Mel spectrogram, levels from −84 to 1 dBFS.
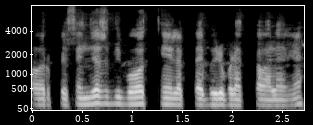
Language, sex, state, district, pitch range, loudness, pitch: Hindi, male, Chhattisgarh, Sarguja, 125-140 Hz, -19 LUFS, 130 Hz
